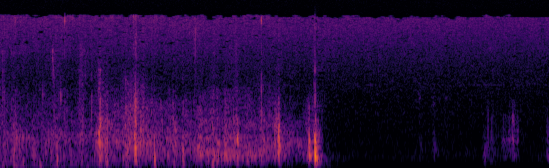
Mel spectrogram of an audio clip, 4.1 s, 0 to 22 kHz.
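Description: A black foam windscreen on a Zoom H6 recorder is scratched with the nails of both hands, giving a dense, low, crackling scrape with irregular thumps that peaks in a sharp bump near the end. It then drops almost to silence, with faint soft scratches returning at the close.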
